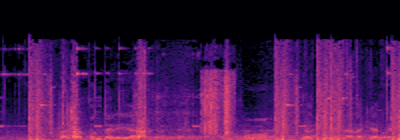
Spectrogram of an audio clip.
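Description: A rifle is reloaded with a metallic click.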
